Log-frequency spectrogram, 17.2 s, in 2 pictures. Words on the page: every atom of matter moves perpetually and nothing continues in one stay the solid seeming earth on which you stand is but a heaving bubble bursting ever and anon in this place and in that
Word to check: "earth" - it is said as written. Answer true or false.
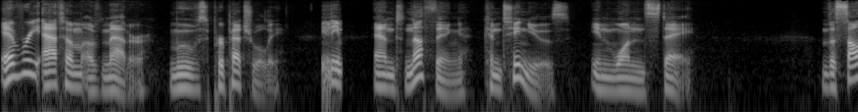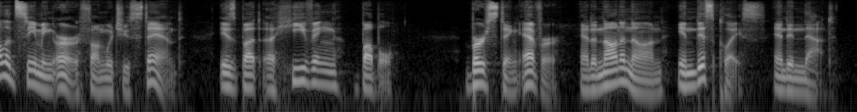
true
